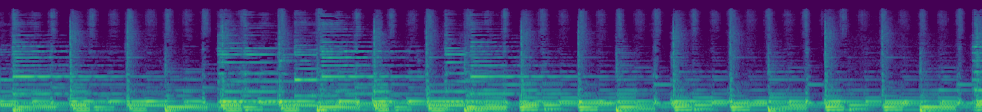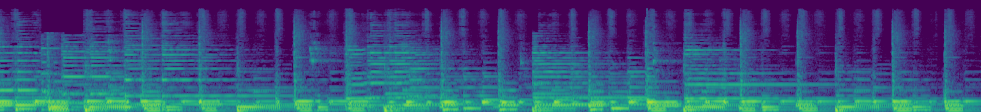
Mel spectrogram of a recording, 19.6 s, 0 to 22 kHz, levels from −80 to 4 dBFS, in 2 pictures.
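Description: At 3.81 to 3.84 s, 10.22 to 10.28 s, 12.96 to 13.01 s, 15.10 to 15.14 s and 19.14 to 19.20 s there are brief bursts of damaged data in the compressed stream, each between 30 and 60 ms long. Corrupted bytes make the decoder misread or reject those frames and lose sync until it finds a valid frame header, so each spot comes through as a short chirp, squawk, click or hole cutting across the audio.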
